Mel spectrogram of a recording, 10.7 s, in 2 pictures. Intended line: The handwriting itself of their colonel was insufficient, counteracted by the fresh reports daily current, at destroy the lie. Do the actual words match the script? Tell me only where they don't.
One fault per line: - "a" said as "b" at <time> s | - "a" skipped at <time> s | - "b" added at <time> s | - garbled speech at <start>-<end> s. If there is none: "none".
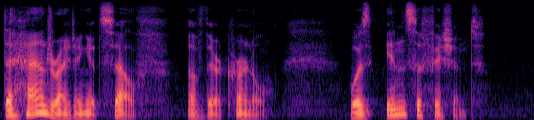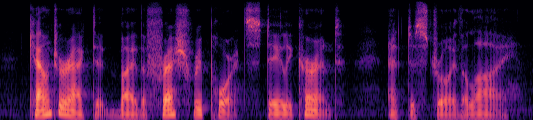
none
